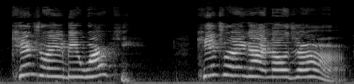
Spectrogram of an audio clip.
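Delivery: high, loud gossip reveal; dramatic reveal. Real, not acted. Telling viewers the big secret, excited reveal. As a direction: spill it like juicy news.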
